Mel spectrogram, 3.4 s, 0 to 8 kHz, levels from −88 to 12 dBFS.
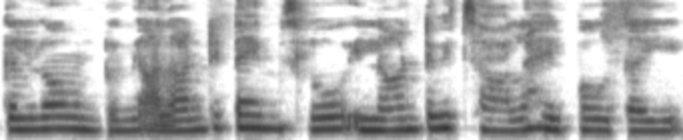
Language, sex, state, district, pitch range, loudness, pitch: Telugu, female, Andhra Pradesh, Anantapur, 230-255 Hz, -17 LUFS, 240 Hz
